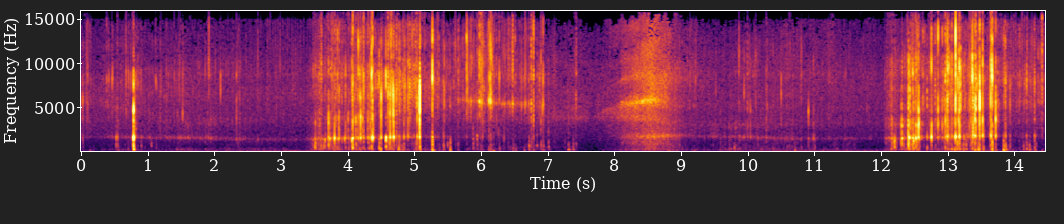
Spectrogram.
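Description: A brown, open-weave, sticky foam rubber grip mat is draped over a microphone while both hands with long nails scratch and squeeze its sides. Two bursts of dense, crackly, crinkling scratching are heard, with a softer breathy swell between them and quiet rustling throughout.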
